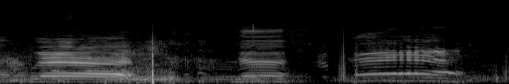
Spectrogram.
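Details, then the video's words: Cattle said to be smuggled across the Indian border and kept on a char of the Padma river; three loud, drawn-out harmonic moos, each about a second long, separated by short pauses and a sharp click. "ইন্ডিয়ান বর্ডার ক্রস চোরাই গরু এই পদ্মার চরে পাওয়া যায়"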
